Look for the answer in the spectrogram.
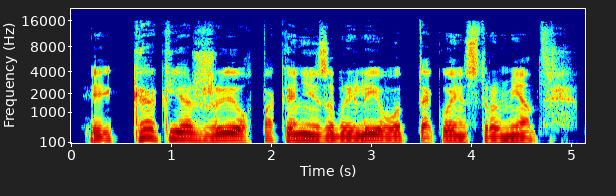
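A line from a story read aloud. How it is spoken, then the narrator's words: Grumbling under breath. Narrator (Russian): проворчал Вука под нос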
